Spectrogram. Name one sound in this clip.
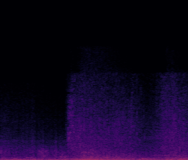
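A sword slashes and blood splatters with a wet burst.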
